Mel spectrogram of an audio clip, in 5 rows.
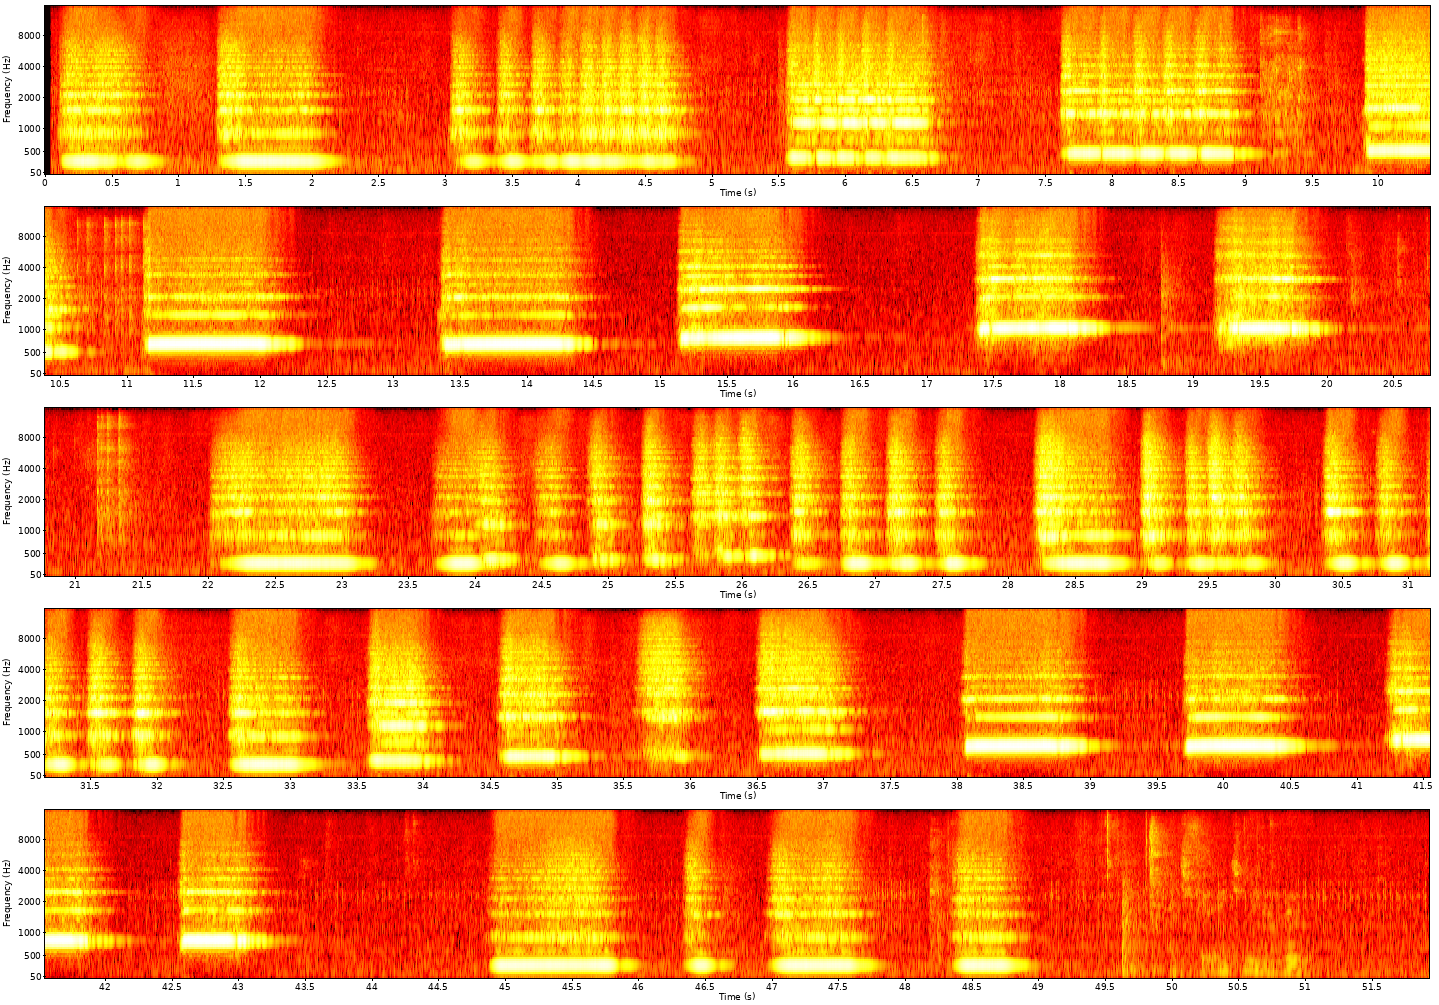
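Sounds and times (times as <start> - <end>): flute playing notes: 0.1 - 2.4, 3.0 - 7.0, 7.6 - 16.6, 17.3 - 20.5, 22.0 - 43.6, 44.8 - 49.1.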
